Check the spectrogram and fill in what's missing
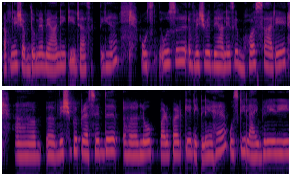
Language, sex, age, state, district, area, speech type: Hindi, female, 30-45, Madhya Pradesh, Ujjain, urban, spontaneous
